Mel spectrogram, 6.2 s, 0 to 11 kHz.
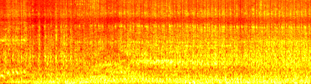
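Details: Detroit Series 60 diesel with a crank-no-start and injector short-to-ground codes: it idles steadily with a slightly uneven beat once the number-two injector is unplugged; injector two shorted, shorting the whole circuit.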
